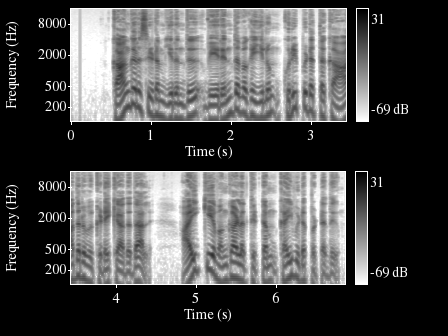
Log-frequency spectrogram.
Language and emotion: Tamil, neutral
